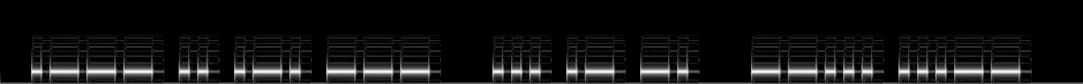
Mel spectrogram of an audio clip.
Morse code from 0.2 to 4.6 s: JIRO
